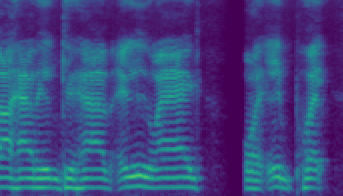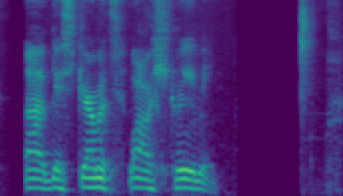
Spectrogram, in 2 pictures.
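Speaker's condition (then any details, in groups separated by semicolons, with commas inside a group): Cerebral palsy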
